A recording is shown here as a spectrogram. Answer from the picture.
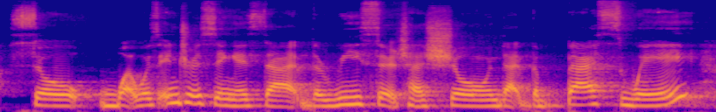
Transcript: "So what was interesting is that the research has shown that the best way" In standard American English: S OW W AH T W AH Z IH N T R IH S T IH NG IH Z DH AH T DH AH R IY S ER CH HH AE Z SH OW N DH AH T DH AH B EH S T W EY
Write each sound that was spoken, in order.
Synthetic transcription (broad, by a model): S OW W AH T W AH Z IH N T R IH S T IH NG IH Z DH AH T DH AH R IY S ER CH HH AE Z SH OW N DH AH T DH AH B EH S T W EY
